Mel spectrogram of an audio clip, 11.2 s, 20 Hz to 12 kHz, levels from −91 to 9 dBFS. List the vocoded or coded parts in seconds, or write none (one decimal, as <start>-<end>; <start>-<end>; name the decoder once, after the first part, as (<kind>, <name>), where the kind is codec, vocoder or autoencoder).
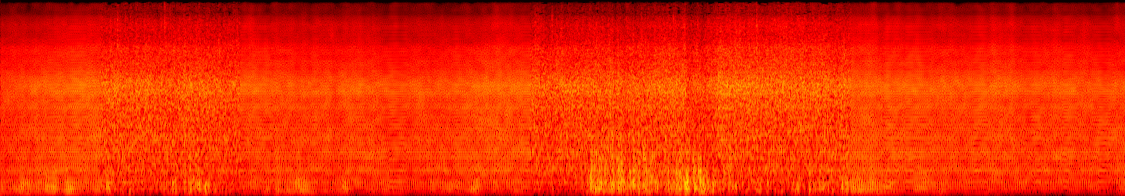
0.0-1.0 (vocoder, Vocos); 2.4-5.3; 8.5-11.3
